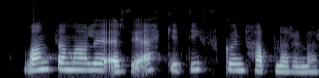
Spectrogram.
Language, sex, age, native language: Icelandic, female, 40-49, Icelandic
